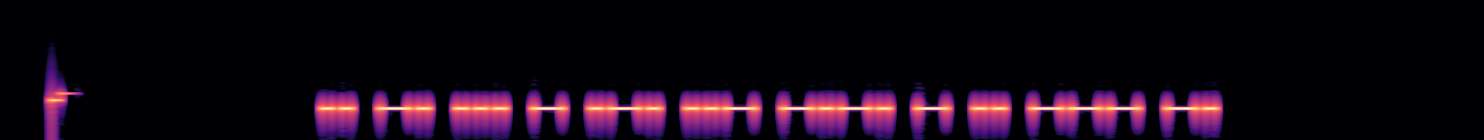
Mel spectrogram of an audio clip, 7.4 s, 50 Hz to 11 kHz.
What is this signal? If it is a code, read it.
Morse code, heard as a keyed tone, about 25 wpm, 700 Hz. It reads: INSTRUCTION
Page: morse-code-ninja-practice-25wpm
